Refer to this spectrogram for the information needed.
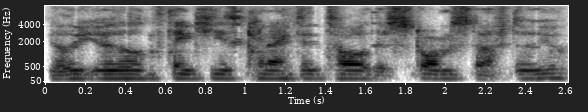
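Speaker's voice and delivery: quick whisper under breath. Playing a character, whispering in Elvish to another character: quick whisper under breath. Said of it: "very quickly whisper under my breath in Elvish".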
